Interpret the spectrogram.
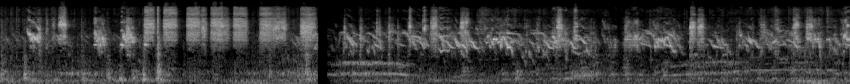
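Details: Budgerigar colony with a breeding pair: loud bursts of high chirping chatter, a short break, then softer warbled twitters mixed with a few drawn-out tonal notes.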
